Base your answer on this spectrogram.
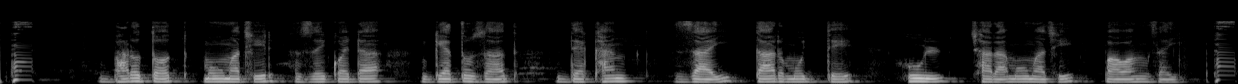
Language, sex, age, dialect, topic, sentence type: Bengali, male, 18-24, Rajbangshi, agriculture, statement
